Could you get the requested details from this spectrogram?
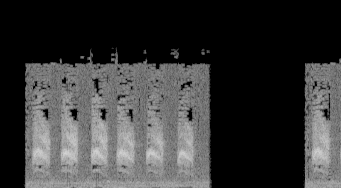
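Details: Eurasian jay giving harsh, rasping screeches, six in a row about every half second, then a pause of nearly two seconds before another begins; broadband noisy calls with no other sounds.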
